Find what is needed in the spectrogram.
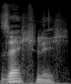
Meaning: neuter
- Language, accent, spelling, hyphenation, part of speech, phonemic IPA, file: German, Germany, sächlich, säch‧lich, adjective, /ˈzɛçlɪç/, De-sächlich.ogg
